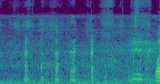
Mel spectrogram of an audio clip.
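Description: A man's soft chuckling: a few short, breathy pulses of laughter. A voice begins talking near the end.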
